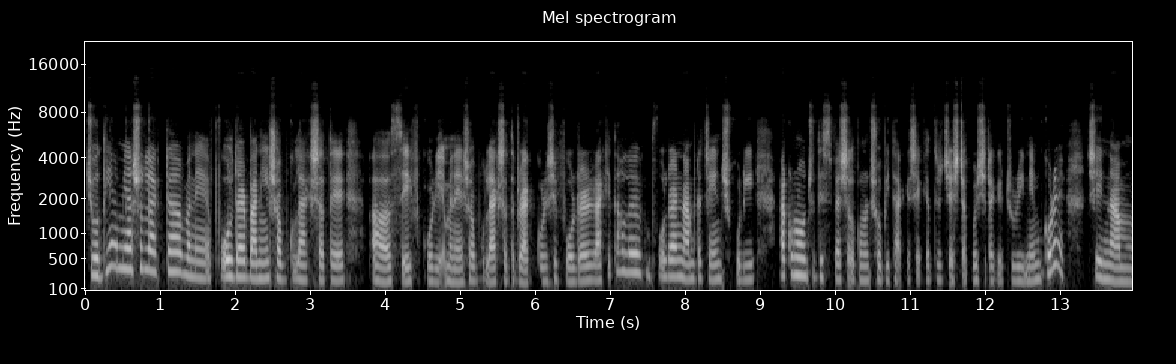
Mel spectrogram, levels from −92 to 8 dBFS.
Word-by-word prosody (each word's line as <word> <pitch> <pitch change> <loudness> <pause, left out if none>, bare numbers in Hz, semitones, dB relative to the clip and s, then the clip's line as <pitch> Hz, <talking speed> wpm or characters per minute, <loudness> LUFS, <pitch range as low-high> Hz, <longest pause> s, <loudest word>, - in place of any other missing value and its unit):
যদি 255 +3 +2
আমি 355 -1 -2
আসলে 340 0 +6
একটা 310 +1 -3 0.2
মানে 235 -2 -1 0.3
folder 240 -1 +6
বানিয়ে 215 +1 +3
সবগুলো 210 0 -3
একসাথে 195 -1 +2 0.5
আ - - +4 0.3
সেইভ 185 - 0 0.2
করি। 185 -1 -7 0.2
মানে 175 -2 -3 0.2
সবগুলো 185 -1 -7
একসাথে 190 0 -1
drag - - +5
করে 185 0 -9
সেই 210 - -11
folder 180 +1 -1
এ - - -5
রাখি, 195 - +2
তাহলে 310 -1 -4 0.2
ঐ - - -16
folder 240 0 0
এর - - -4
নামটা 210 +2 0
চেইঞ্জ 200 +2 -5 0.2
করি। 200 +1 -7 0.4
আর 250 - +7
কোন 260 - -1 0.2
যদি 245 -2 -10
স্পেশাল 205 -1 +3
কোন 195 - -6
ছবি 195 0 -9
থাকে, - - -6
সেক্ষেত্রে 200 0 -12
চেষ্টা - - +4
করি 195 +1 -9
সেটাকে 190 0 -7
একটু 190 - -15
রিনেম 185 +2 -7
করে, 345 +8 +3 0.5
সেই 235 -2 0
নাম 180 -1 +5
205 Hz, 190 wpm, -26 LUFS, 190-245 Hz, 0.5 s, আর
